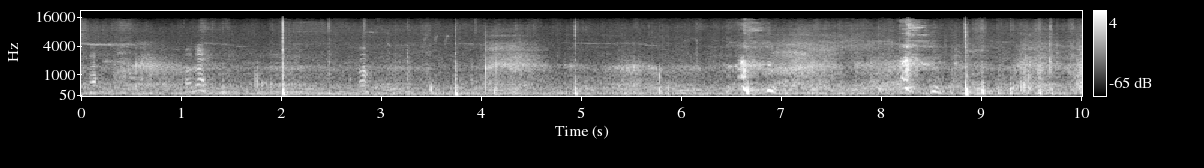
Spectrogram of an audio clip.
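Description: Football being kicked on an artificial-turf pitch: a few sharp thuds of boot on ball, about two seconds in, near four seconds and near nine seconds, with faint distant shouts from players between them.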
